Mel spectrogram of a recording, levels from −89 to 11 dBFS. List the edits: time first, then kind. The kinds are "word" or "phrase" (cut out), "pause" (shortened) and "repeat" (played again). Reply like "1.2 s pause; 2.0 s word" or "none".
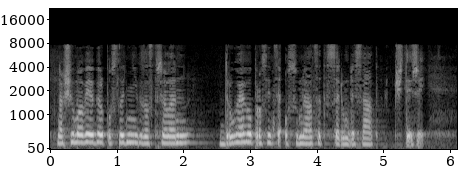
1.3 s word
